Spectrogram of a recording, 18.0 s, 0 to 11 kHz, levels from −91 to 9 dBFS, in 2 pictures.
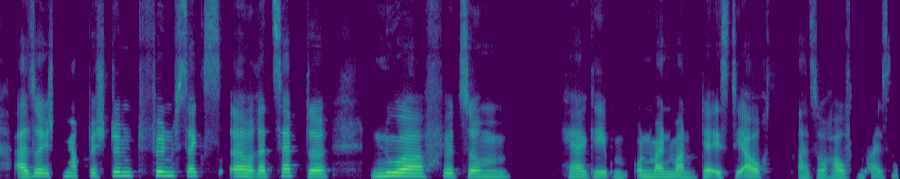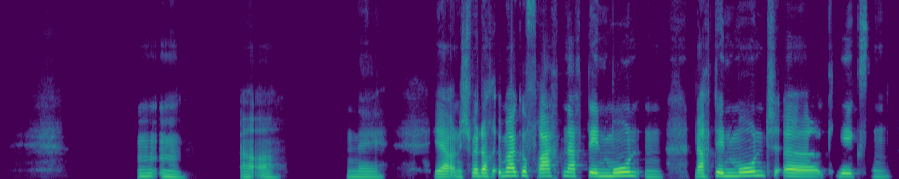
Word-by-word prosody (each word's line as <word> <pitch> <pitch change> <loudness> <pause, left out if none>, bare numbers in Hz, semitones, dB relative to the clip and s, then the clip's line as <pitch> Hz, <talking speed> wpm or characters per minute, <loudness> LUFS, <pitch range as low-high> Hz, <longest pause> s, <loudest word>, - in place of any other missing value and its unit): Also, 190 +2 0
ich 205 -1 0
mache 210 -1 -6
bestimmt 235 +3 -4
5, 245 -3 -2
6, 225 - -6
äh, - - -3
Rezepte 195 0 0 0.4
nur 210 0 +4
für 205 0 -6
zum 180 -3 -5 0.5
Hergeben. 165 -4 -7
Und 180 - -5
mein 175 -2 -2
Mann, 150 -2 -5
der - - -1
isst - - -7
die - - -2
auch, 160 -1 -1 0.3
also 145 -2 -9
haufenweise. 145 -1 -9 1.4
M-m. 190 -5 -4 0.6
Ä-ä. 170 -2 -5 0.7
Ne. 170 -1 -7 0.5
Ja, 175 -1 +4
und - - -3
ich 175 - -8
werde 215 0 +7
auch - - -6
immer 240 +1 +7
gefragt 220 -3 +3
nach 220 -2 +2
den 220 -1 +4
Monden, 210 -6 +4 0.3
nach 195 0 +2
den 210 0 +5
Mond 240 +4 +3
äh, 205 -2 +6 0.3
keksen. 185 -2 -3
195 Hz, 130 wpm, -22 LUFS, 175-220 Hz, 1.4 s, werde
